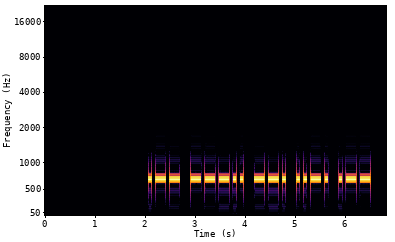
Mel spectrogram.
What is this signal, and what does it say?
Morse code, heard as a keyed tone, about 17 wpm, 700 Hz. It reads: W8GFW
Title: USA Call Signs - 5 Characters - 17wpm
